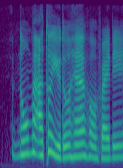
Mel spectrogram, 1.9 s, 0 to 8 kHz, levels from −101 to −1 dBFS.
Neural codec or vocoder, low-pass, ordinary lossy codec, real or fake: none; 7.2 kHz; none; real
